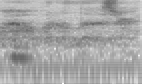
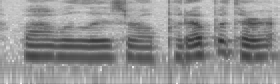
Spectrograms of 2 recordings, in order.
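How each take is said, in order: First: Hushed snide whisper; classmate's mock whisper of "loser"; whispered sneer. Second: Said in the usual way. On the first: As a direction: breathe it out like a mean girl behind her hand. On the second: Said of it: "she's like".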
